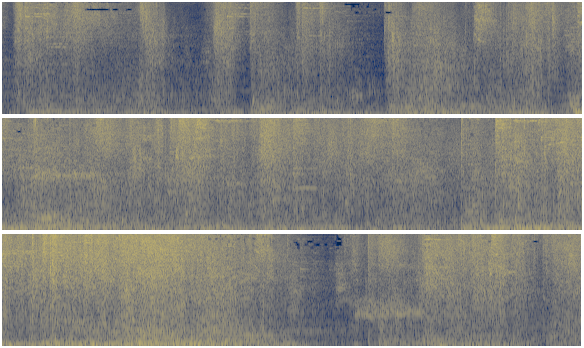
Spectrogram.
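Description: Game spell effects and combat blasts crackle and boom.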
